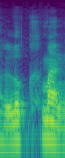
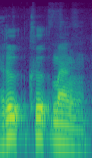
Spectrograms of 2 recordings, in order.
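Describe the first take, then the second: First: Said in the usual way. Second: "Rukemang" slow, R for L and a vowel after k; Japanese pronunciation. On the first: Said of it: "jadinya Rukemang". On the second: Shown as a demonstration. Teacher showing how Japanese say his name Lukman. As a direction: say "Rukemang" slowly, every syllable voiced.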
